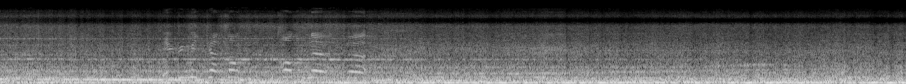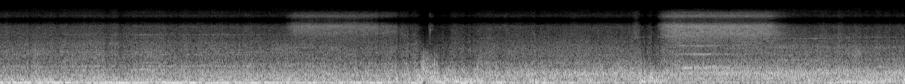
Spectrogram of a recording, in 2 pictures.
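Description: RER A commuter train in Paris, on the La Défense–Châtelet-Les Halles line, rumbles and rattles steadily at close range with wheel noise and brief high squeals or hisses later on, under occasional talk.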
